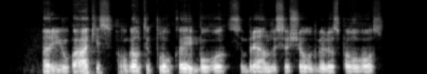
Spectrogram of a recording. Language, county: Lithuanian, Vilnius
